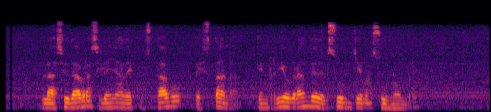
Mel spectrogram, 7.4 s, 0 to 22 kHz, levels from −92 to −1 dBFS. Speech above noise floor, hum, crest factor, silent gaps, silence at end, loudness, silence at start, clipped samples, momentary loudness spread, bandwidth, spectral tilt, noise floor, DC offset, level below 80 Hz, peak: 24 dB; none; 18 dB; none; 0.15 s; -33 LUFS; 0.6 s; under 0.1%; 16 LU; 11.5 kHz; -5 dB/octave; -57 dBFS; under 0.1%; -76 dBFS; -16 dBFS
